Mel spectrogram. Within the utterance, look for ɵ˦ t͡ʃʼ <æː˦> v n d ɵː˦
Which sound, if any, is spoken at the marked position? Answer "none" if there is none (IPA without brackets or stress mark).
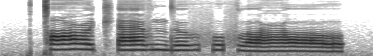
æː˦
